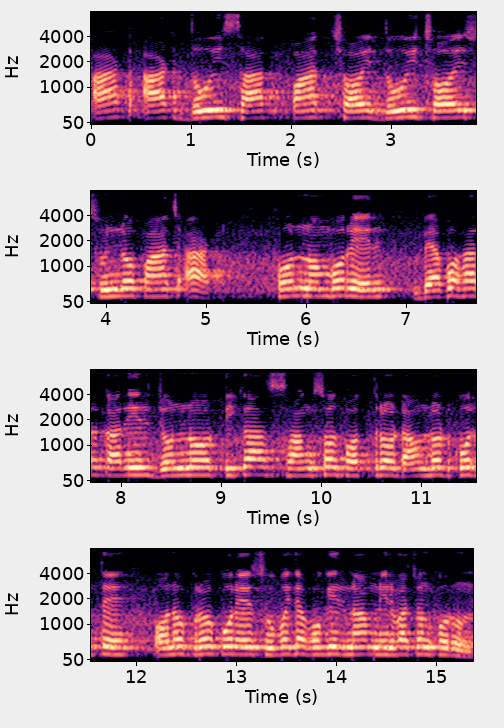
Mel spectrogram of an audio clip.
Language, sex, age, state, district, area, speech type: Bengali, male, 18-30, West Bengal, Purulia, rural, read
